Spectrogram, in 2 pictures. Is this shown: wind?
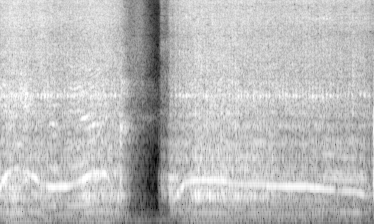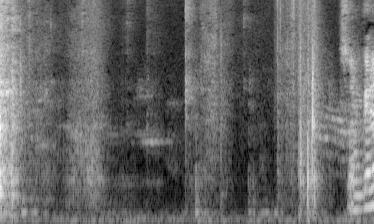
no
